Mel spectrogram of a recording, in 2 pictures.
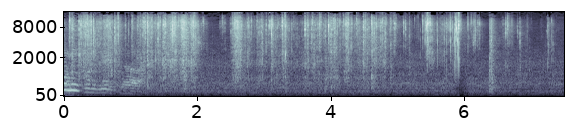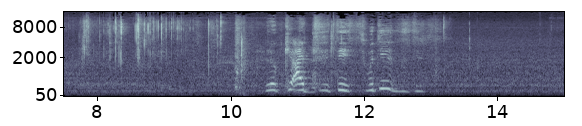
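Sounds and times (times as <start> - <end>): plastic wrappers crinkling: 0.0 - 10.0.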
